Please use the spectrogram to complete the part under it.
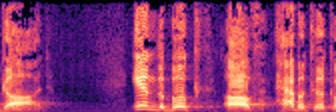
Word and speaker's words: Habakkuk: In English, it's Habakkuk. In Hebrew, it's Habakkuk.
